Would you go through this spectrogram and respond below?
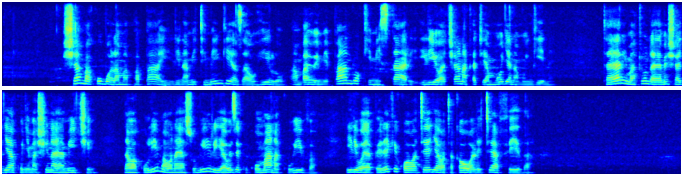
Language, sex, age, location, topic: Swahili, female, 36-49, Dar es Salaam, agriculture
